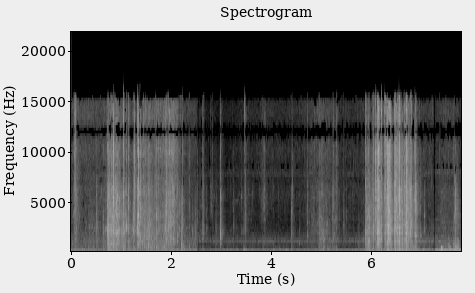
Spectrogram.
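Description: Instant-noodle packet crinkling and tearing as it is handled and opened, in two bursts about five seconds apart, the second louder.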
